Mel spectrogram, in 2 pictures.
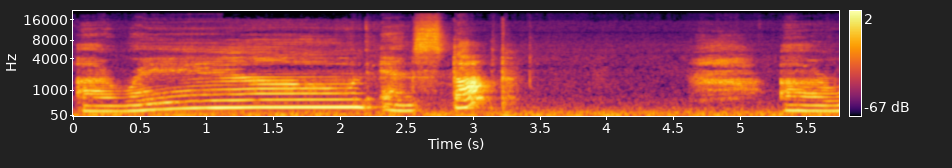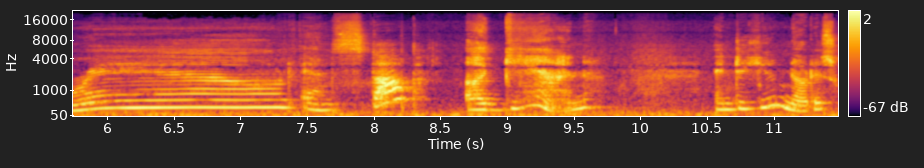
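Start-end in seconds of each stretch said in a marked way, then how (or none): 0.1-9.6 slow chant to guide drawing; teacher guiding children's pens, very slowly; very slow tracing. Shown as a demonstration. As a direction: draw each word out very slowly as the pen goes round. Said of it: "we're gonna go".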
